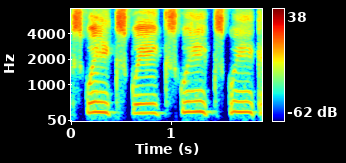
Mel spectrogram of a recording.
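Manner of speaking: high, squeaky car-noise imitation; imitated squeak. Describing his car's weird noise, high squeaking imitation. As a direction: squeak like a worn car part. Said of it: "it was making a weird noise".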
